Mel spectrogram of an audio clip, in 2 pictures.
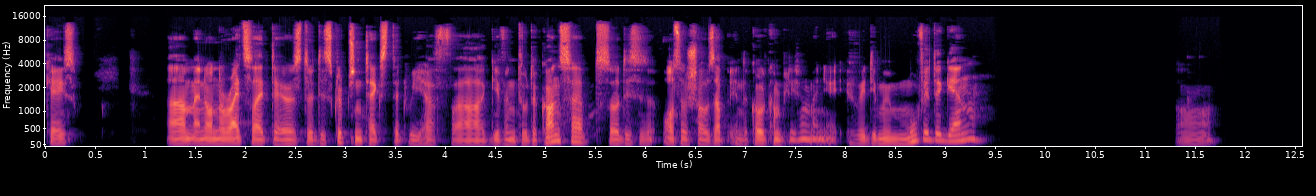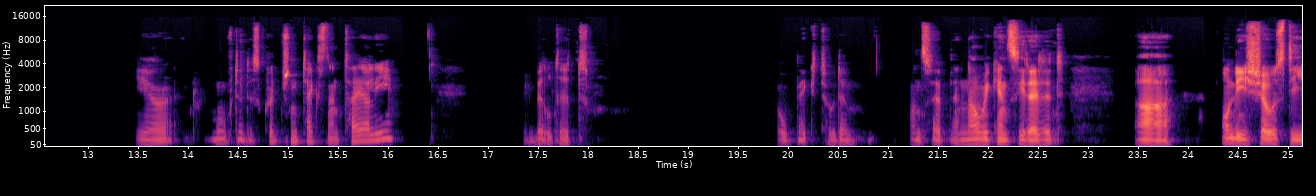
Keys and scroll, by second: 9.3 ctrl+shift+super+F12, 12.2 Up, 13.1 Up, 13.2 Down, 13.4 End, 14.0 ctrl+shift+super+Left, 14.6 BackSpace, 17.3 ctrl+shift+super+F9, 21.2 super+space.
